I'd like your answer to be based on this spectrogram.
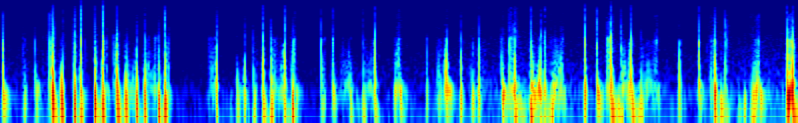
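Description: A wooden pick held in the fingers pokes repeatedly into a round pink foam sponge beside a small black mic embedded in it. The result is rapid, muffled, bassy thumps and soft crackly taps, each cut short, with a brief pause after the first burst.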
